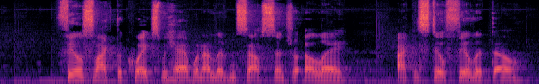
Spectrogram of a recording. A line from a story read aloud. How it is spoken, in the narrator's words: Penny says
